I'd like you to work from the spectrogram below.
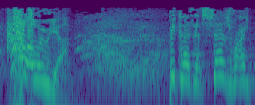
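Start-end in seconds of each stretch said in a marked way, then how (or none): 0.1-0.9 Hallelujah called out firmly and louder; spoken hallelujah. Shown as a demonstration. Pastor leading the church in praise, calling Hallelujah aloud. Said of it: "let's just say this". 0.9-2.0 Hallelujah breathed in a soft whisper. Shown as a demonstration. Pastor hushing the congregation, whispering Hallelujah. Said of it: "let's just say this".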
